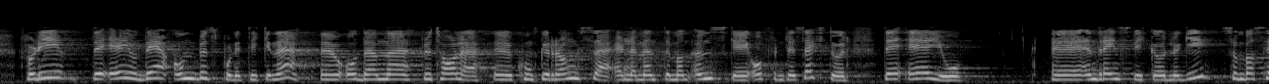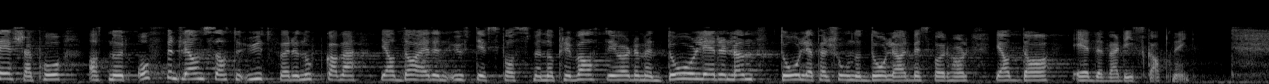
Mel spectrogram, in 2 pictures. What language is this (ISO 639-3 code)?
nob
